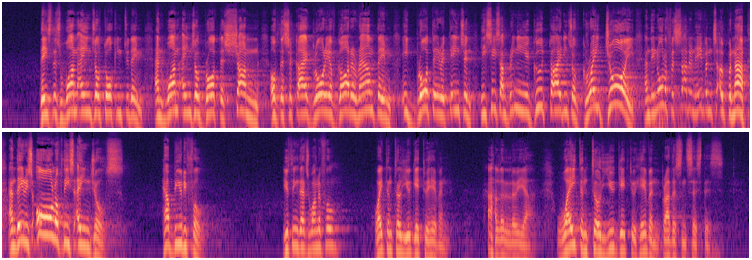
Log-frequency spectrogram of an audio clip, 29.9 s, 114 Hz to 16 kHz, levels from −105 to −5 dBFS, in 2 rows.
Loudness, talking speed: -25 LUFS, 145 wpm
